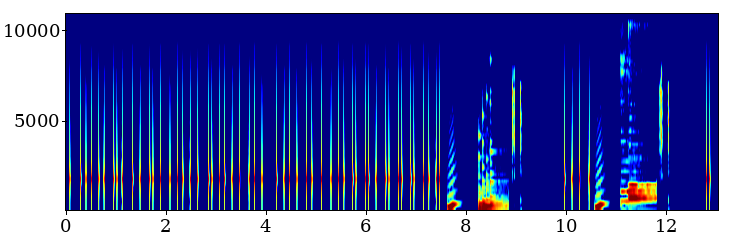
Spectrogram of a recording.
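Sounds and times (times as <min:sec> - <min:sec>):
on-screen keyboard clicks: 0:00.0 - 0:07.6, 0:10.0 - 0:10.7, 0:11.7 - 0:12.1, 0:12.8 - 0:13.0.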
